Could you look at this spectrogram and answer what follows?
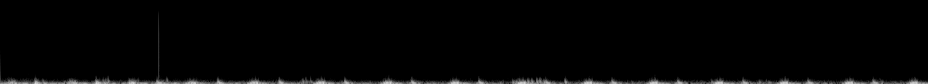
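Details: Person sitting at rest records their heart suddenly beating weird and hard, intermittently getting fast: strong, fast heartbeat around 92 per minute with somewhat uneven rhythm; palpitations.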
